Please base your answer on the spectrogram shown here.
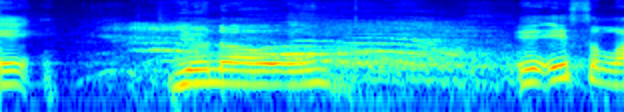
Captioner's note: audience reacting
